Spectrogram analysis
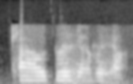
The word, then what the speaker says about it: Karearea: Karearea.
